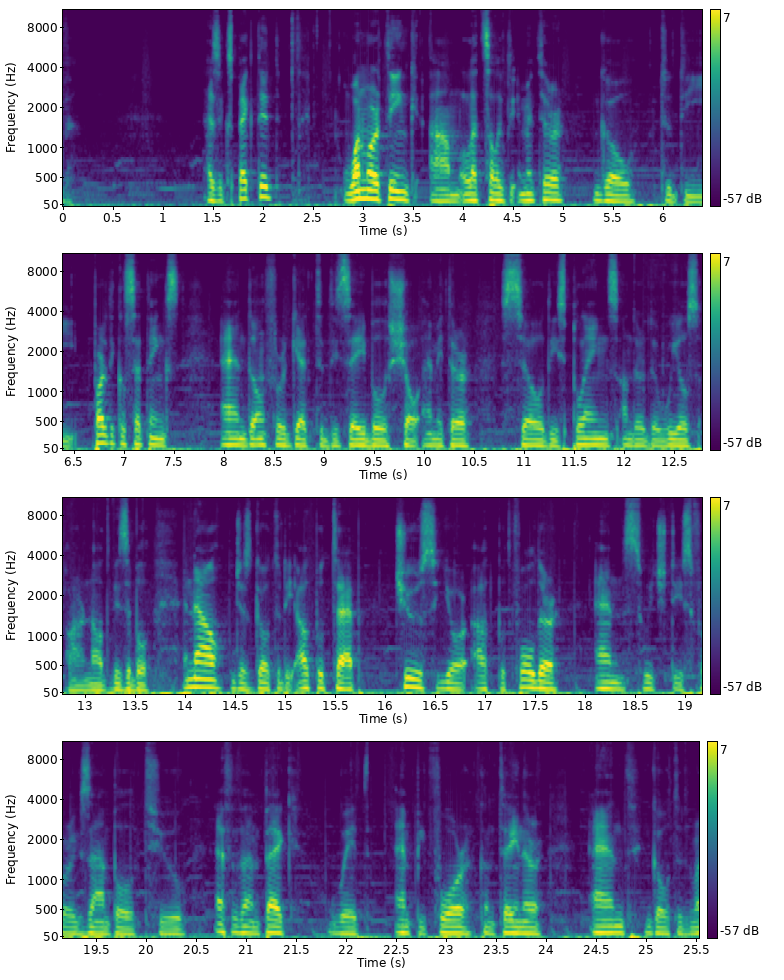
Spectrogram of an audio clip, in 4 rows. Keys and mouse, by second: 2.2 space, 6.0 click, 10.0 click, 12.8-13.5 drag, 17.8 click, 21.1 click, 21.9-22.7 drag.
